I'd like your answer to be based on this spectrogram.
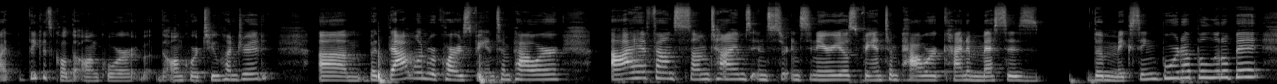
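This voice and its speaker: Her bright, sharp tone sits at a fairly high pitch, and the woman speaks with lively intonation at a moderate pace. The recording is very clean, with a silent background. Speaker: singer and music channel host. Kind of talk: product review. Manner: casual, with fillers.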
